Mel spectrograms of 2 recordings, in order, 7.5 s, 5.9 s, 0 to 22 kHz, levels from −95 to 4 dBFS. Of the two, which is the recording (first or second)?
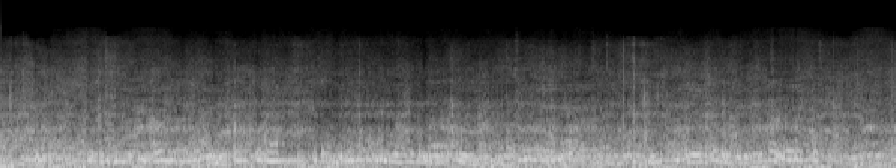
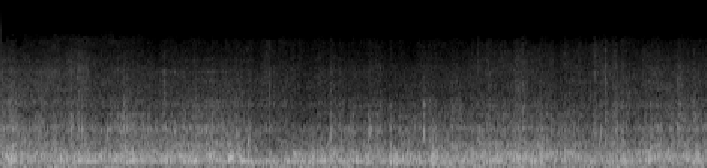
second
